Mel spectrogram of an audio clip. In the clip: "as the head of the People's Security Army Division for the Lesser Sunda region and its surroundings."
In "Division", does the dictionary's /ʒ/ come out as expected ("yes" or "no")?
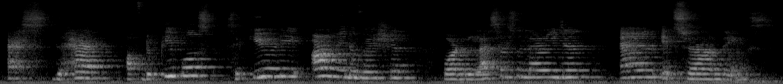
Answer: no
